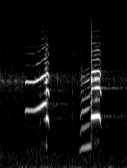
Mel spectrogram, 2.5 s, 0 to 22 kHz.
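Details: Two bald eagles dueting at their nest in winter at Big Bear Lake, California, February 2020: two loud, clear, rising whistled calls, each under half a second, the second starting lower and sweeping up, in a quiet setting.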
